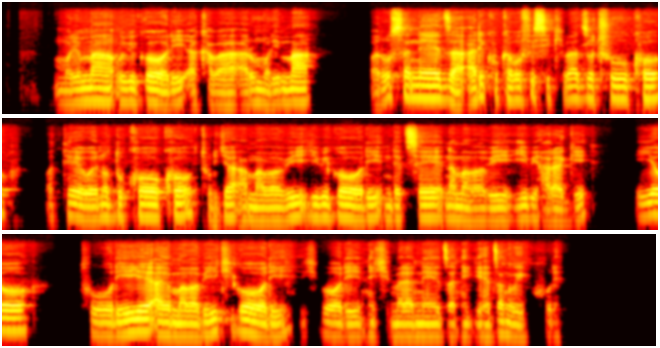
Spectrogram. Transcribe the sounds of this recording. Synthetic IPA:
umuɾimawʔiβiɡo̞ːɾiakʰaβaːɾuːmuɾima | waɾusane̞ːzaʔa̰ɾikʰukʰaβufisikʰiβazo̞t͡ʃuːkʰo̞ | βatʰe̞ːwe̞nodukʰo̞ːkʰo̞tʰuɾɟaʔamaβaβijiβiɡo̞ːɾinde̞t͡se̞namaβaβijiβihaɾaɡi | ijo̞ | tʰuɾije̞ʔajo̞maβaβijikʰiɡo̞ːɾiikʰiɡo̞ːɾin̥ikime̞ɾane̞ːzan̥iɡihezaŋɡoɡikʰuɾe̞

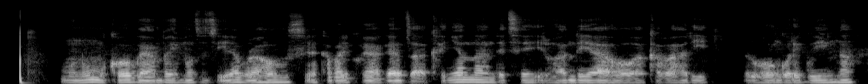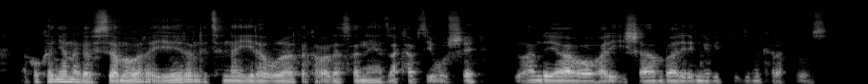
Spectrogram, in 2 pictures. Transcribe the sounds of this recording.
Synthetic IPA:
umuːn̥uwumukʰo̞ːbɡajaːmbajim̥huzizḭɾaβuɾaɦo̞ːse̞̰akʰaβaɾikʰojaɡazakʰaɲanande̞t͡se̞ḭɾuhaːnde̞jaːho̞hakʰaβahaɾi | nuɾuho̞ːŋɡo̞ɾe̞ɡwiːŋ̥a | ako̞kʰaɲanaɡafi̥seamaβa̰ɾa̰je̞ɾa̰nde̞t͡se̞najiɾaβuɾakakʰa̰βa̰ɡasane̞ːzakʰavjiβuʃe̞ | iɾuhaːnde̞jaːho̞haɾḭʔḭʃaːmbaɾiɾimŋeβitivjimikʰaɾatʰuse̥

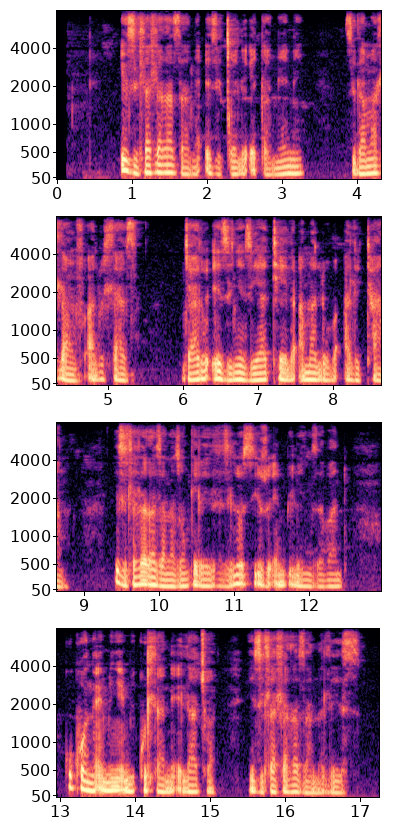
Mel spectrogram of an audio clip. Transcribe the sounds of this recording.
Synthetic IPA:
iziɬaɬaɣazanaʔeziǀɛlɛʔɛɡ̥ʱaŋeni | z̥ilamaɬaɱvua̰luɬazḁ | nd͡ʒʱalɔʔeziɲɛzijatʰɛla̰ʔamaluβa̰ʔalɛtʰaːŋa | iziɬaɬaɣazanazɔŋkʼɛlezizilosḭzwɛ̰ʔḛmpʼilwḛnizaβaːntʼu̥ | ɣukʰɔnaʔemiɲɛ̰ḭmikʰuɬanɛ̰ɛ̰lat͡ʃʼwa̰ | ḭziɬaɬaɣazana̰leːzi̥

